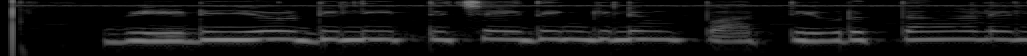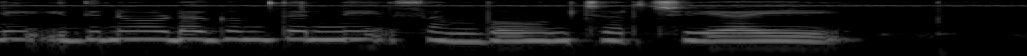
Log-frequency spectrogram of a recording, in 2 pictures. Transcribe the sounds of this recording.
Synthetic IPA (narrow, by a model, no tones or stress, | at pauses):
ʋiːɽijoːɖiliːtːɨt͡ɕe̞jt̪̬e̞ŋɡilumpaːrʈːiʋrut̪ːɐŋːɐɭilʔiðinoːɽɐɣɐmt̪ɐnːe̞sɐmbʱɐʋɐmt͡ɕɐrt͡ɕːɐjaːji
